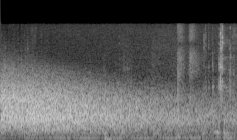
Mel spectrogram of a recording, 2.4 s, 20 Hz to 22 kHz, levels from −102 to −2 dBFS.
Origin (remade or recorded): recorded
